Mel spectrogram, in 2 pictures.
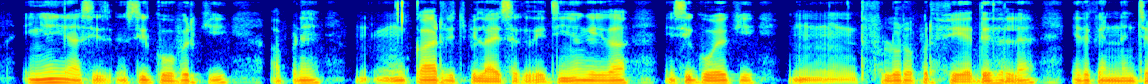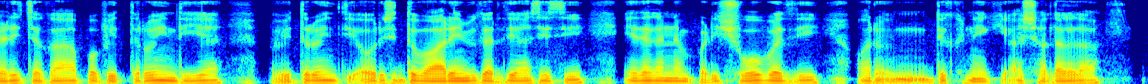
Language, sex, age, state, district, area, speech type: Dogri, male, 30-45, Jammu and Kashmir, Udhampur, rural, spontaneous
